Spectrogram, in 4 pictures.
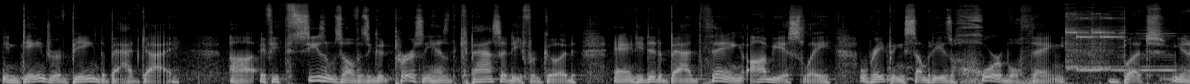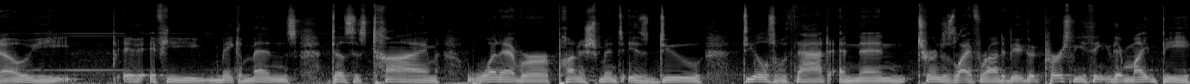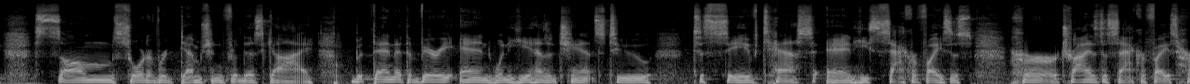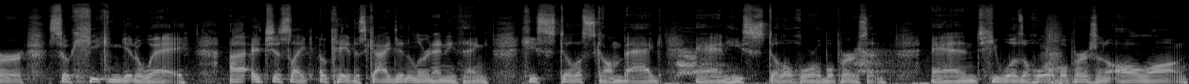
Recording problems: squashed, flat; heavily
doorbell; loud; from 10 to 17 s; peak 2 dB above the speech
dog barking; noticeable; from 42 to 45 s and at 46 s; peak 3 dB below the speech

